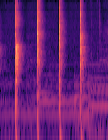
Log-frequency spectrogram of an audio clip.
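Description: hands clapping

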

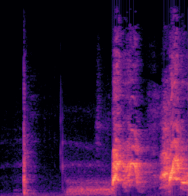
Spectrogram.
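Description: dogs barking

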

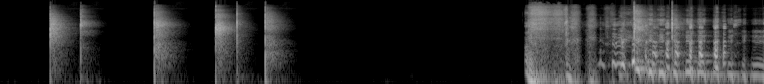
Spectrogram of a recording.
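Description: hand clapping

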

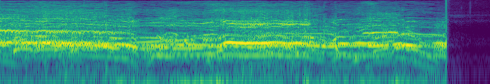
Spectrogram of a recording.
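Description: applause and cheering

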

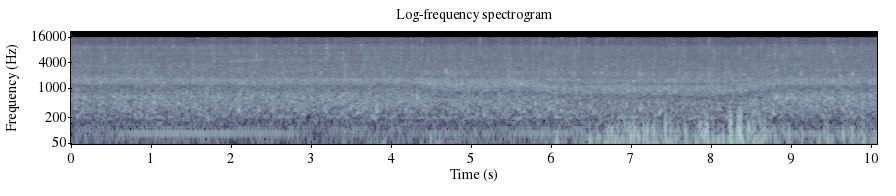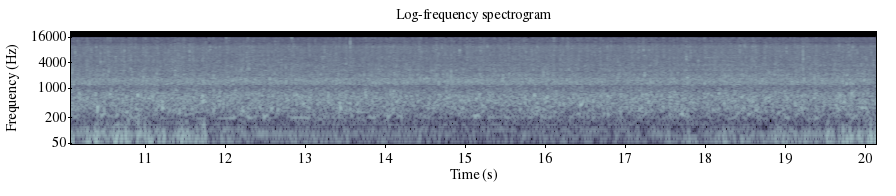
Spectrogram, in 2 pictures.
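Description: water flowing

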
